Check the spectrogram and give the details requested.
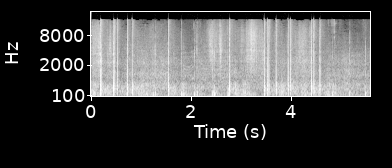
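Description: Consumer firework battery firing: a quick irregular string of sharp bangs and pops from bursting shells, several a second, with a hissing stretch about halfway through.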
